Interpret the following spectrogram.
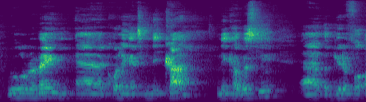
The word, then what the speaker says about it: Nikka: world I think uh it would be pronounced uh Nika nka Nika but in South Africa in some South African languages the Ks are pronounced as G's which could very well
